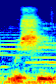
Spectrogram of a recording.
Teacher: Mushi has the accent on she, so there's no way you could devoice that. Because if not, the word would have no accent, it'd be Mush.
